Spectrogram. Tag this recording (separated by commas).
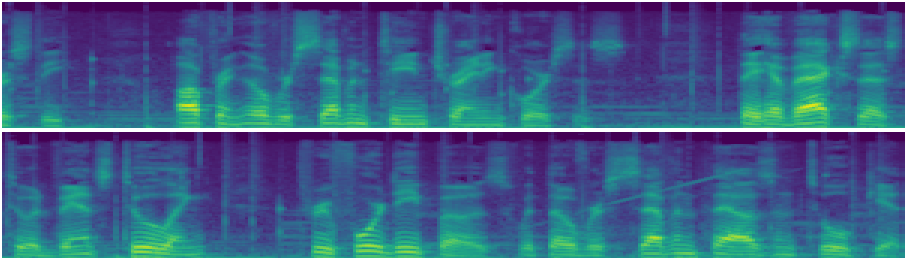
Speech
